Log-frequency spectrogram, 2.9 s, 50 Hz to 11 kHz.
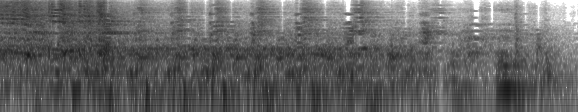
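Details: John Deere 160 lawn tractor rescued from the roadside, with its engine, electrical and fuel issues repaired and a weak battery helped by a jumper pack: the small petrol engine catches after cranking and settles into an uneven, rough-edged idle, which is a normal start.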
